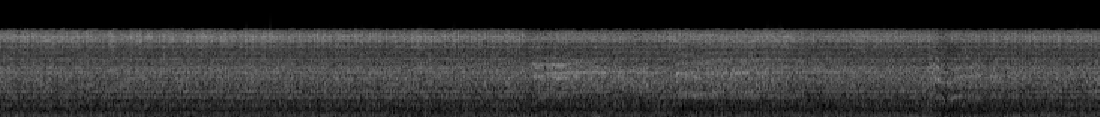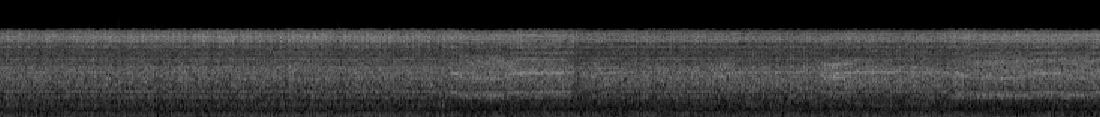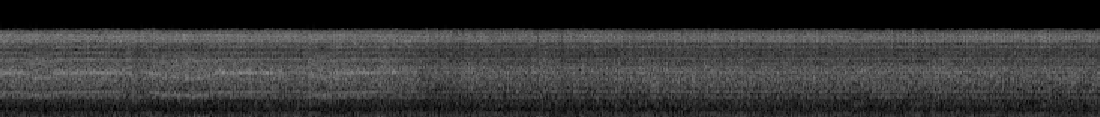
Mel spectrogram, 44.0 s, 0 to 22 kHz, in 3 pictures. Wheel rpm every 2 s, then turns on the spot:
230, 230, 230, 230, 230, 230, 200, 230, 230, 240, 220, 220, 230, 230, 220, 230, 230, 230, 230, 230, 230, 240.
none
